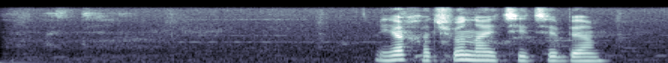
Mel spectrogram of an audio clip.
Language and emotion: Russian, neutral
